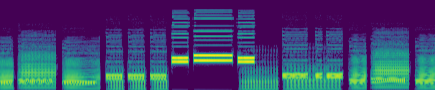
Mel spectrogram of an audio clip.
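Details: Bouncy synthesizer and keyboard tune with short punchy chords and a brief high chime, with no animal sound.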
